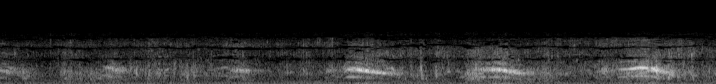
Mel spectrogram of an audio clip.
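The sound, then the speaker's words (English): Oars splash in a slow, steady rowing rhythm as crews row barges on a river against the current, each stroke about a second and a half apart, with drawn-out creaking tones from the oarlocks, moderately loud. “Turn the tide, oars! Port side, pull harder!”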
